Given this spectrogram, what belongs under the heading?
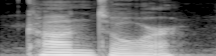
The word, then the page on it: contour: American English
